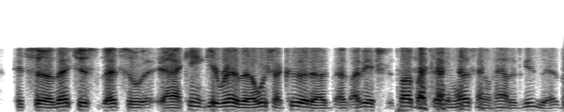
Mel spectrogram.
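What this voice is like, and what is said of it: Texas Panhandle accent. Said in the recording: “my accent is from the Texas Panhandle... not unlike some of the people from the hills of West Virginia”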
